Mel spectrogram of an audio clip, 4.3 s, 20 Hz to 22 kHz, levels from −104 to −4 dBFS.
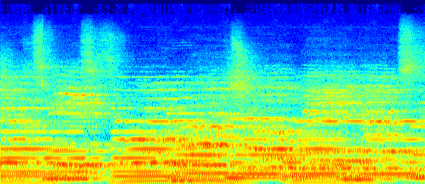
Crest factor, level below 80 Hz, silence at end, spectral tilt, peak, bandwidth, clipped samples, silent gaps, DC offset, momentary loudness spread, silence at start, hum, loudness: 14 dB; -42 dBFS; 0 s; -7 dB/octave; -10 dBFS; 14 kHz; under 0.1%; none; under 0.1%; 3 LU; 0 s; none; -23 LUFS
